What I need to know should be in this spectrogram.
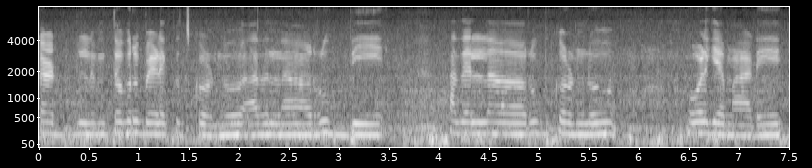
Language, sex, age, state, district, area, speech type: Kannada, female, 30-45, Karnataka, Vijayanagara, rural, spontaneous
